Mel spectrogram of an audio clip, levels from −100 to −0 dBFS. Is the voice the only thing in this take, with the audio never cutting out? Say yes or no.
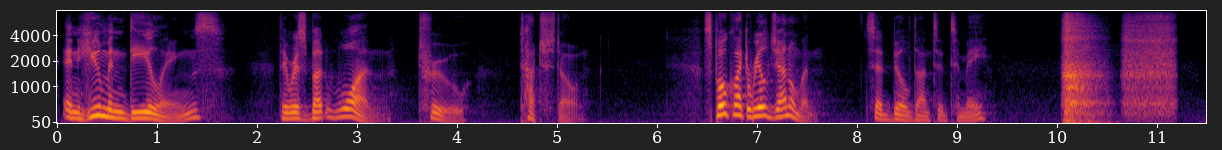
no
